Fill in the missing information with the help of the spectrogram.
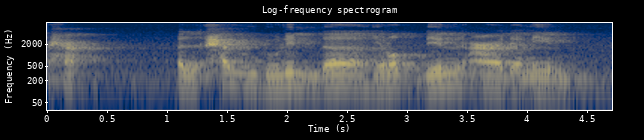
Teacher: ada huruf ha kecil, yang mana ini biasa kita ucapkan sama dengan keluar hurufnya di huruf ain tadi, yaitu di pertengahan tenggorokan kita, yaitu pengucapannya adalah ha.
